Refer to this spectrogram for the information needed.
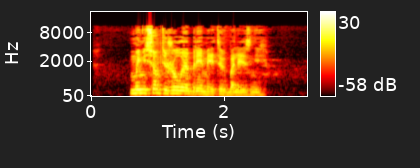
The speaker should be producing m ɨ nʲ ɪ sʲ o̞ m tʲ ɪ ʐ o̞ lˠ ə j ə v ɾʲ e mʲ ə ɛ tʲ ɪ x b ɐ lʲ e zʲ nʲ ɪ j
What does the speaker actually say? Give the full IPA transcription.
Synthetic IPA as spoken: m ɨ nʲ ɪ sʲ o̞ m tʲ ɪ ʐ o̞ lˠ ə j ə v ɾʲ e mʲ ə ɛ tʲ ɪ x b ɐ lʲ e zʲ nʲ ɪ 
